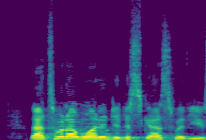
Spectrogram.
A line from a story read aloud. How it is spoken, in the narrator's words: said the doctor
